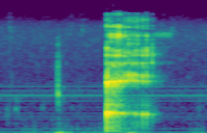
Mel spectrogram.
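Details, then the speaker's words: Deliberate burping in a burping contest between siblings: one loud, drawn-out voiced belch lasting about half a second. "Ah, it's sloppy. Ew, it's so disgusting."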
